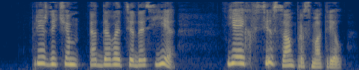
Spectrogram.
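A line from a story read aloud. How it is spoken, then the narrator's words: Plain. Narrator (Russian): сказал детектив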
